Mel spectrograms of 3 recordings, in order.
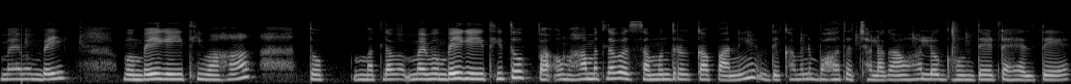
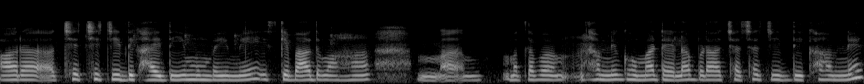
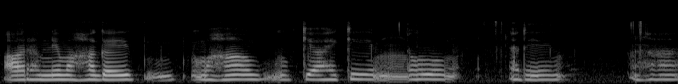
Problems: constant background noise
